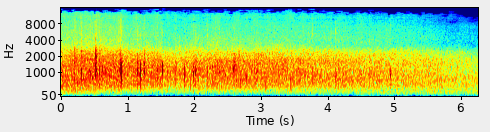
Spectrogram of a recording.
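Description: A congregation applauding: a dense round of clapping with sharp individual claps standing out, slowly dying away toward the end.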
